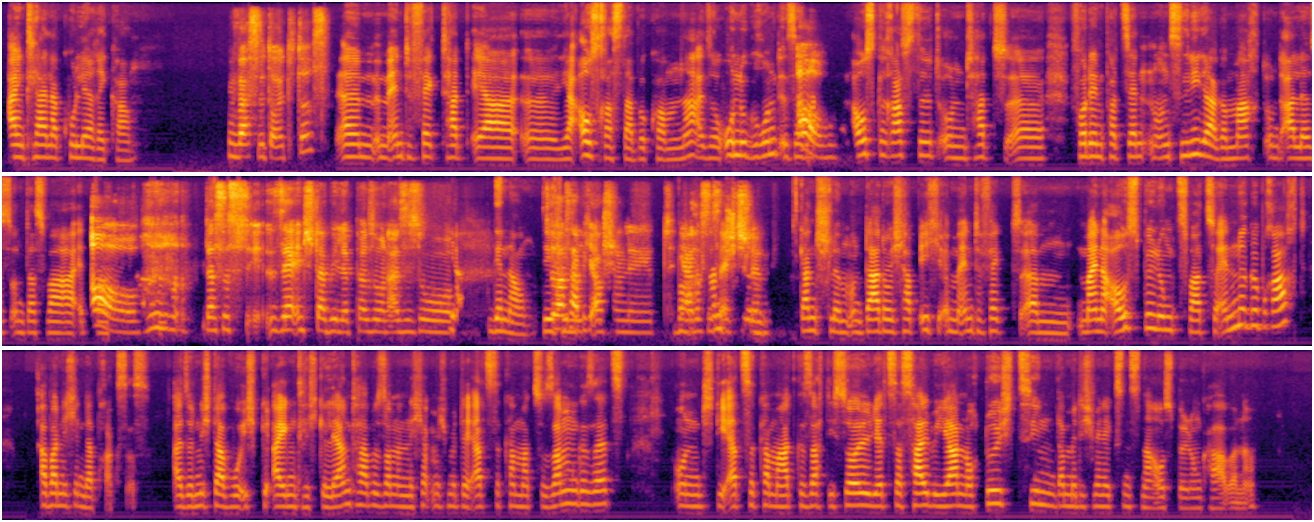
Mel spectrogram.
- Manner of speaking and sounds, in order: static; mechanical hum; unintelligible speech; distorted speech; chuckle
- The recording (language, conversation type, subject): German, unstructured, Wie findest du den Job, den du gerade machst?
